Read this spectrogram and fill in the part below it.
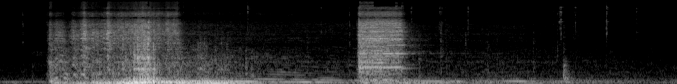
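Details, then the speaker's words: Newly bought truck with glow plugs, start attempt. Starter cranks, engine catches in a short burst, dies, surges briefly again and fades. Fires but won't keep running; owner assumes it is out of fuel, not yet diagnosed. "Well, she fired for a moment. She's dead. I'm gonna assume it's out of fuel, because it fired for just a moment and then died."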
